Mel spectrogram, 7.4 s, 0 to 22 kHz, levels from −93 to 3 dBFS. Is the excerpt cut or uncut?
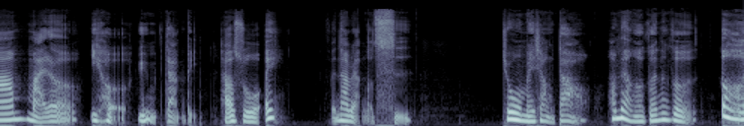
uncut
